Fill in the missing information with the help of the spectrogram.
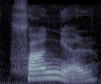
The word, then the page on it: genre: [sj'ang:er]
